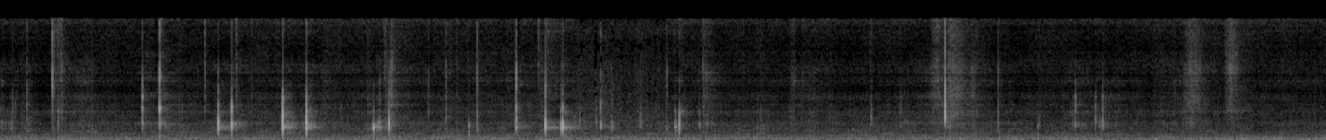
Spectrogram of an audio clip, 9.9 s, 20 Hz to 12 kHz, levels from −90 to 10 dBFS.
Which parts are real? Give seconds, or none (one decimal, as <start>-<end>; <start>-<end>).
4.3-5.0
